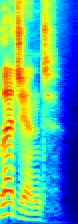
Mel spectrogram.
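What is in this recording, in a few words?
"legend", American English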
